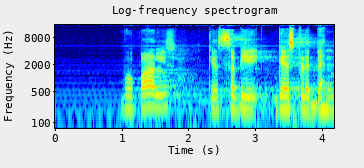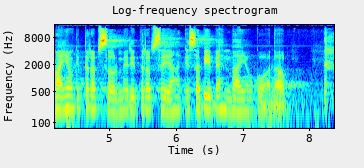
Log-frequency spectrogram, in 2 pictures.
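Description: A middle-aged woman speaks firmly into a microphone.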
